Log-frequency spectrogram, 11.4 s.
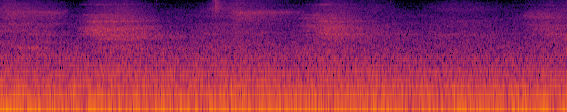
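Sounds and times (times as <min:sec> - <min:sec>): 
low hum: 0:00.0 - 0:11.3
slow deep yoga breathing: 0:00.0 - 0:11.3.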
